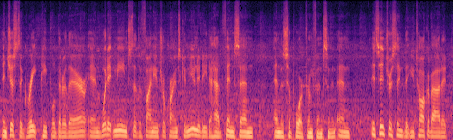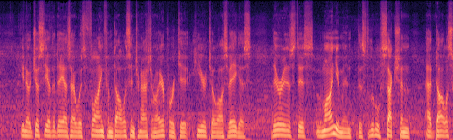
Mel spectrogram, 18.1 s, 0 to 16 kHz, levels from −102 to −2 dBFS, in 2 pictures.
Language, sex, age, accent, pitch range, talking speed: English, male, 50-69, American, 110-130 Hz, 200 wpm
